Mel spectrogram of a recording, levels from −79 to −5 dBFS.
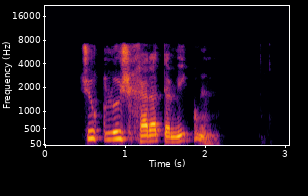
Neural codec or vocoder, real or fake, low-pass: codec, 16 kHz, 2 kbps, FunCodec, trained on Chinese and English, 25 frames a second; fake; 7.2 kHz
